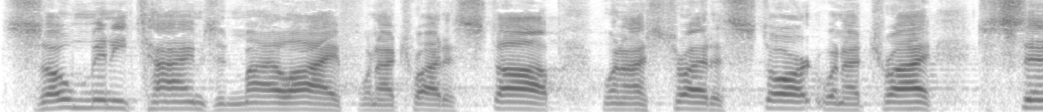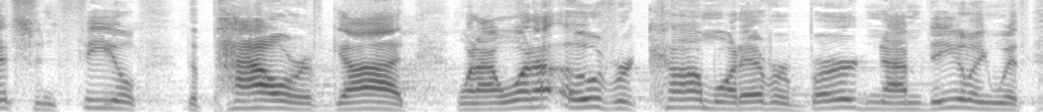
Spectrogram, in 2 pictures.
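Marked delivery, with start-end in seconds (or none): none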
